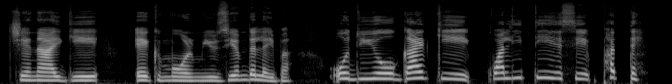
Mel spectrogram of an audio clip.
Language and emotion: Manipuri, disgusted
